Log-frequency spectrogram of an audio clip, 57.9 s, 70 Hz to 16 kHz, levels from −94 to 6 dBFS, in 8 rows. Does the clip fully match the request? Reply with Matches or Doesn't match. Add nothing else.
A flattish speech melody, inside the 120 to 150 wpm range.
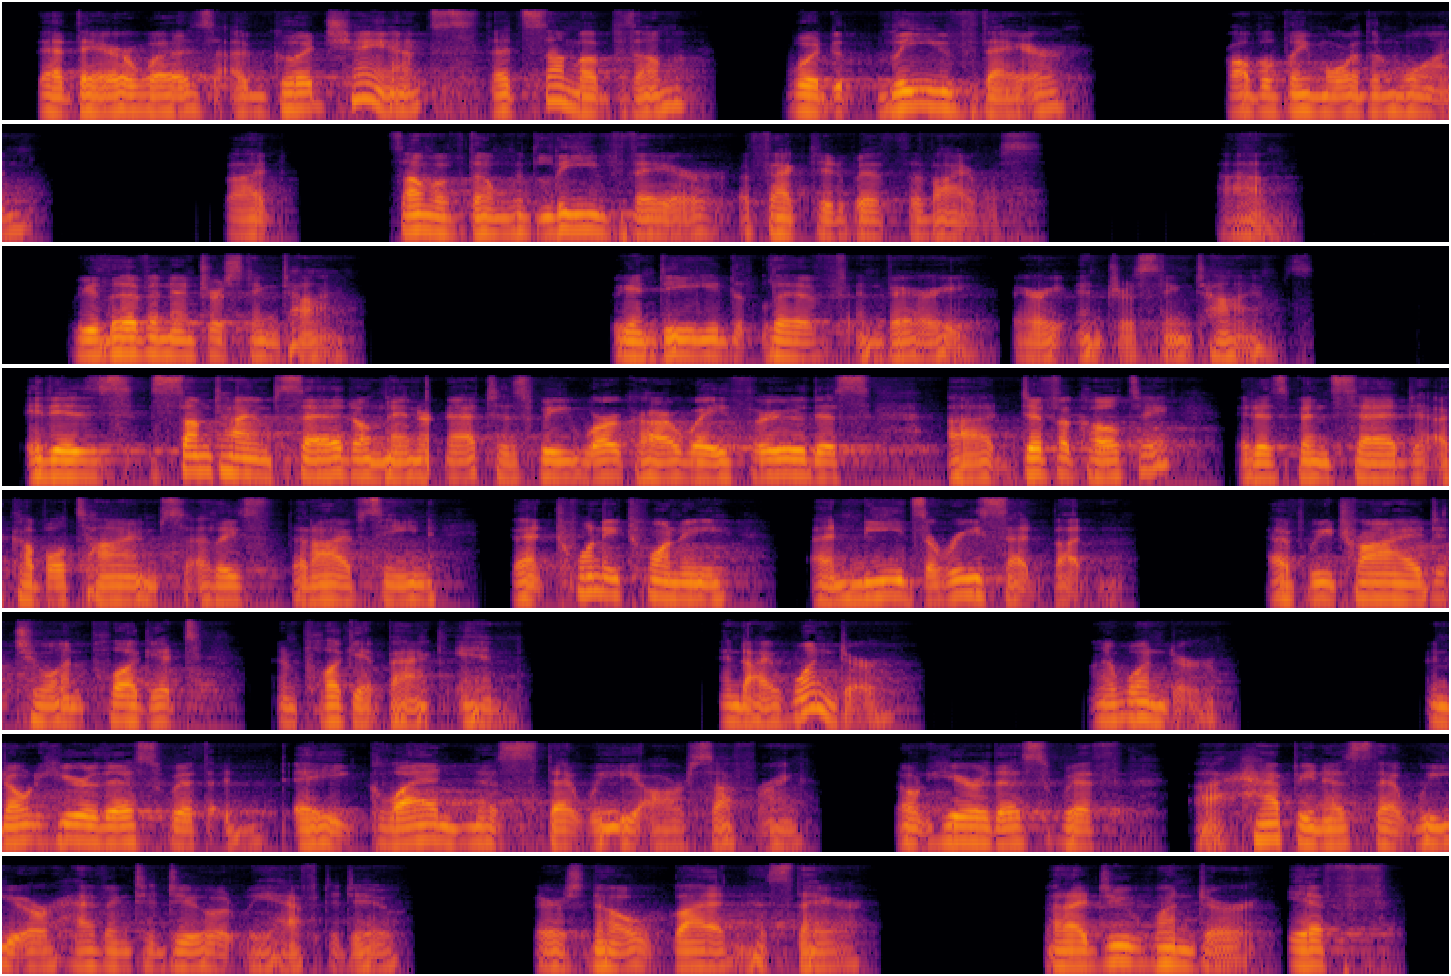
Matches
